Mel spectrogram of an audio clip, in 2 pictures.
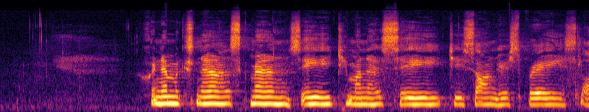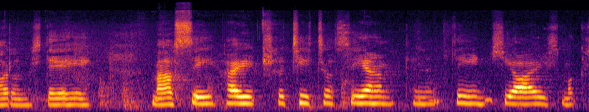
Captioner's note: speaking Hul'q'umi'num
